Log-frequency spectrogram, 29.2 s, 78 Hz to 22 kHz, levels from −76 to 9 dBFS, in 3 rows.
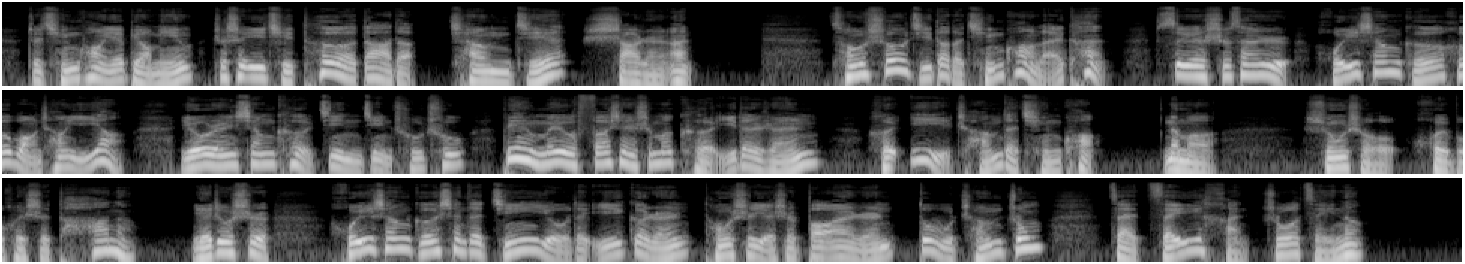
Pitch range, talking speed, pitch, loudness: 105-155 Hz, 215 characters per minute, 130 Hz, -17 LUFS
